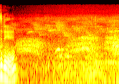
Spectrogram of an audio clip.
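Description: Faint bird calls in the background, heard twice, after a spoken word ends.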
